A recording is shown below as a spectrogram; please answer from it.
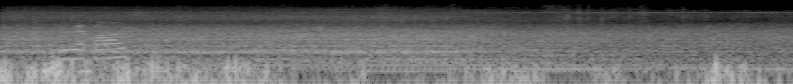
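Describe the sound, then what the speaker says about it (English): Honeybees buzzing around an open hive during an inspection, a steady, low hum of many insects close by, with a few louder passes near the start and muffled handling noises throughout. "Hear that buzz?"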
